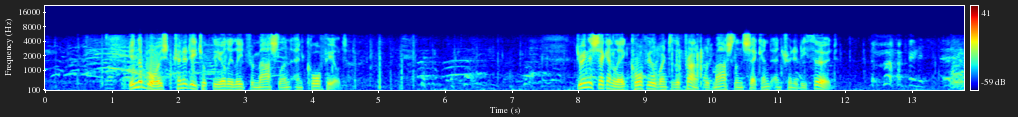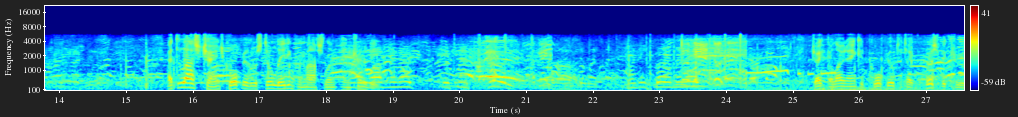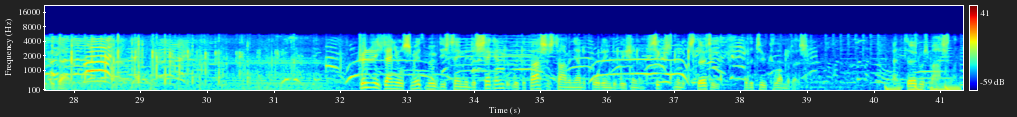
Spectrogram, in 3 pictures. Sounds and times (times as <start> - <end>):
Outside, urban or manmade: 0.0 - 41.3
Run: 0.0 - 41.3
Speech: 8.0 - 11.8, 32.3 - 39.3, 40.0 - 41.3.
